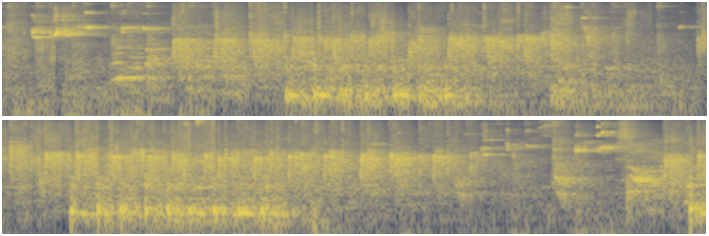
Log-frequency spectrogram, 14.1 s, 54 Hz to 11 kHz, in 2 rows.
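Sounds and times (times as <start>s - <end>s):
spectators clapping: 1.5s - 12.1s, 13.6s - 14.0s.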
